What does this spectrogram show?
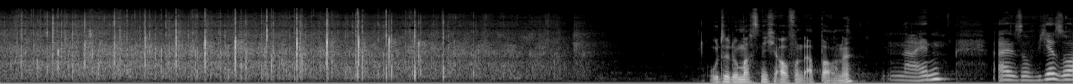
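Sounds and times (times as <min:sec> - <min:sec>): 
applause from audience: 0:00.0 - 0:06.1
speech: 0:07.1 - 0:10.7.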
